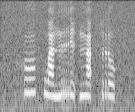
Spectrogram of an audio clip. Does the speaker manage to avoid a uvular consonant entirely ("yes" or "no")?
yes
